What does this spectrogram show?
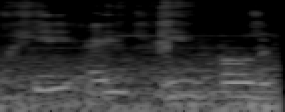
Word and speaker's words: PHeBo5a: We are here today with PHeBo5a. Is that how you say it?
